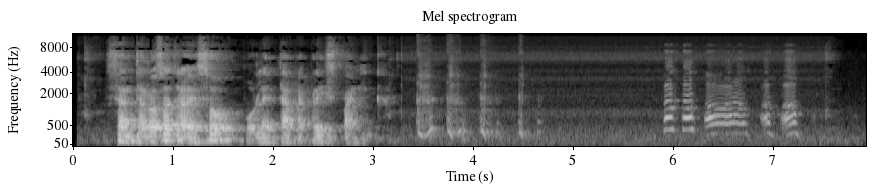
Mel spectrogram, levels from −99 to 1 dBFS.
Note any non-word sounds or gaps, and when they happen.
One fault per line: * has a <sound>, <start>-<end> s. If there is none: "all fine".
* has a cough, 3.4-4.7 s
* has a laugh, 5.9-7.4 s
